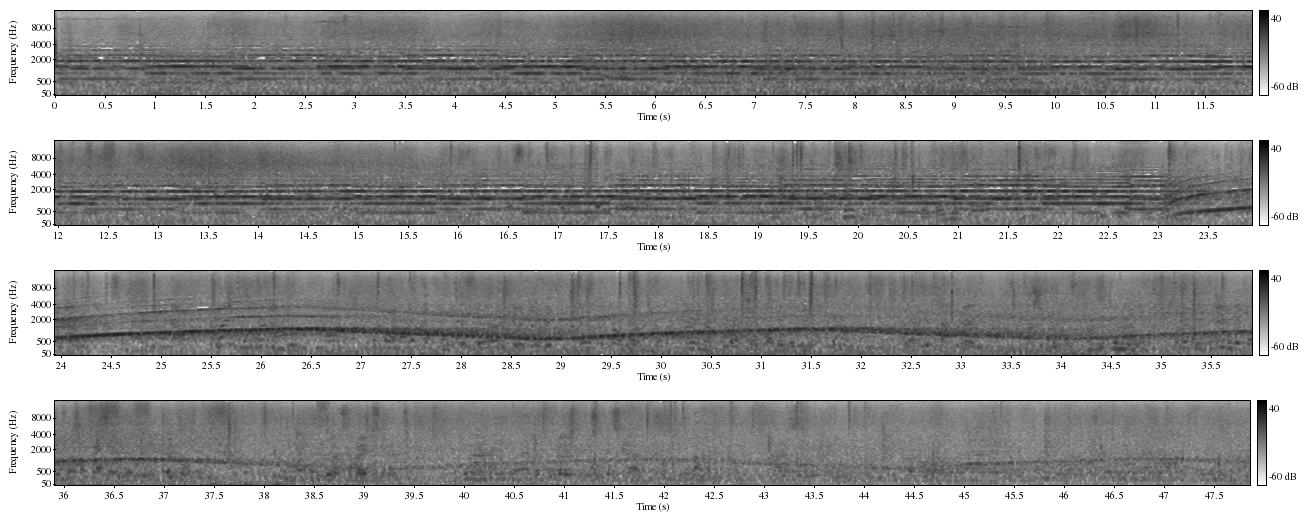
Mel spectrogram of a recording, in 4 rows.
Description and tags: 20100403.Brussels.ambulance
siren of an ambulance, people talk in background. Olympus LS10 internal mics
ambulance, brussels, field-recording, police, siren, traffic, urgency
